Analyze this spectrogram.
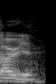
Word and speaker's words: Arya: the actress who plays Arya Stark is it ARA or Arya what do you say it's Arya Arya I heard people say ARA that's how I pronounced in my head when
